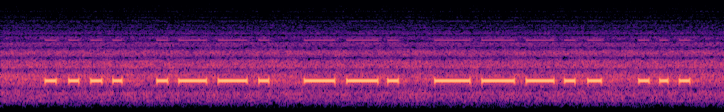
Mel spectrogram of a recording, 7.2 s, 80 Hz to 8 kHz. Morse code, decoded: HPG8S

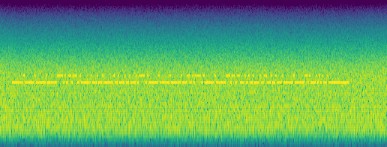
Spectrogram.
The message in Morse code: none

